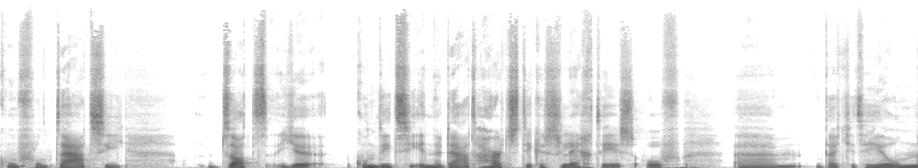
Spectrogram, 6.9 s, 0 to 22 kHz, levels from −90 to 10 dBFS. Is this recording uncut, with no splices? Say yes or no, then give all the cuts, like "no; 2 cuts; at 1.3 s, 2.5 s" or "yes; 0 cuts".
yes; 0 cuts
